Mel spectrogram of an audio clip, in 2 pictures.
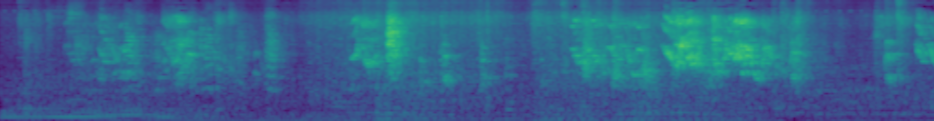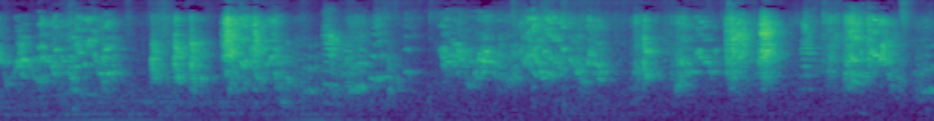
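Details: An indoor zebra finch picking around among stones gives harsh, buzzy nasal calls in quick irregular bursts.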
